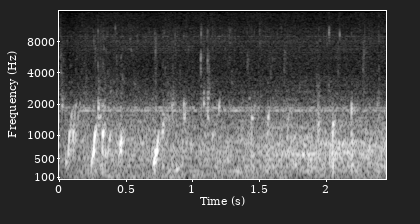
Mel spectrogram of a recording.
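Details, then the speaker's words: 1997 Honda Civic 1.6L SOHC VTEC, engine cold, cylinder leak-down test at 100 PSI: bubbles gurgle and pop in the radiator over a steady air hiss, compression leaking into coolant; suspected blown head gasket or cracked head. "so we definitely got a problem in this cylinder I got the PSI at 100 right now car isn't hot or nothing it's cold"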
